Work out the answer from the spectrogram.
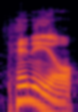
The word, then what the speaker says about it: pineal: Penile gland. Jesus. Parasympathetic? Penile, penile, I penile. don't know, penile gland. Actually, bro, pineal.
